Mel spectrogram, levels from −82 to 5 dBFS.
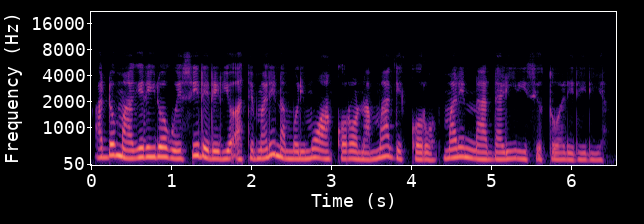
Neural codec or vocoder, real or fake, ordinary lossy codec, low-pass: none; real; none; none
